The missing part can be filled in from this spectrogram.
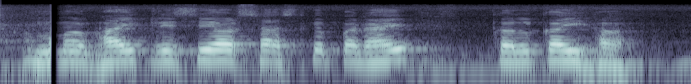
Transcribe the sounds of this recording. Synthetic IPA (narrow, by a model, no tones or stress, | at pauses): ɦəmməɾbʱajkɾisiɔɾsast̪ʰkepəɽ̤ʱaj | kəlkəjɦə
